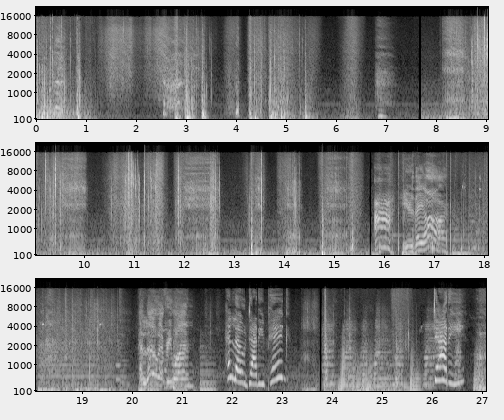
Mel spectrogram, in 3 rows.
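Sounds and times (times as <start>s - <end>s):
books falling thuds and clatter: 0.0s - 1.3s, 2.7s - 3.6s, 4.2s - 5.7s.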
